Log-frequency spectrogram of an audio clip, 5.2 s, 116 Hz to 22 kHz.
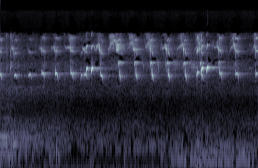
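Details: At a Booted eagle nest in a Scots pine at about 1,400 m in Sierra de Guadarrama National Park, where the female feeds a hours-old chick, thin, high chirping notes come in quick, uneven runs over a low rumble.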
